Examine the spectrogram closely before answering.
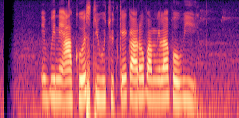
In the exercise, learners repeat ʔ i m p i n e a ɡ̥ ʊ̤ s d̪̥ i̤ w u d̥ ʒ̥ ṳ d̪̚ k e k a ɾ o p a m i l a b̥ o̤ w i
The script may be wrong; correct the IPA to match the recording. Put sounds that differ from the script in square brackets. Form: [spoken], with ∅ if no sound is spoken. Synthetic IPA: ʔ i m p i n e a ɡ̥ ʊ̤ s d̪̥ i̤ w u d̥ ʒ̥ ṳ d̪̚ k e k a ɾ o p a m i l a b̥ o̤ w i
